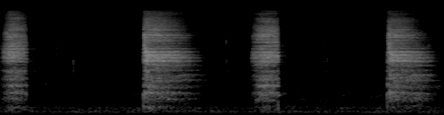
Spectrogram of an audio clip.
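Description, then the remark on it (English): Slow, steady breathing through a snorkel tube underwater: four hollow, hissing breaths alternating in and out, fairly loud, with quiet pauses between them and no talking. “I love the rhythmic sound of breathing in and breathing out underwater like this.”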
